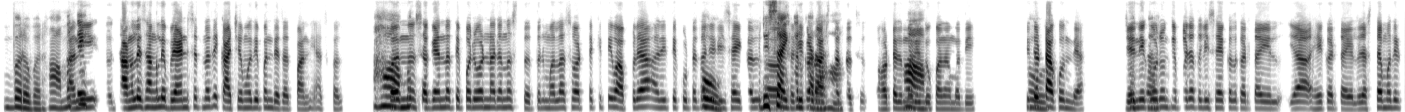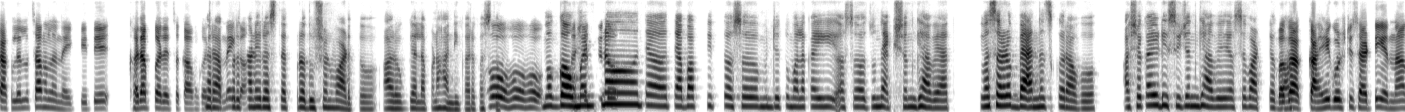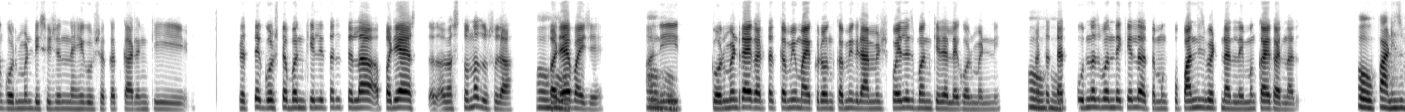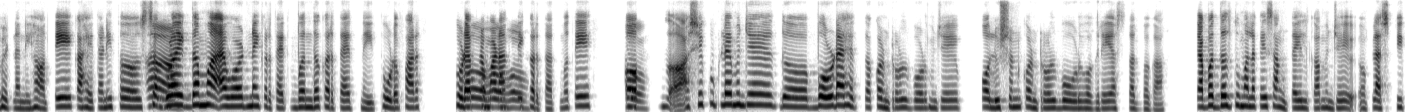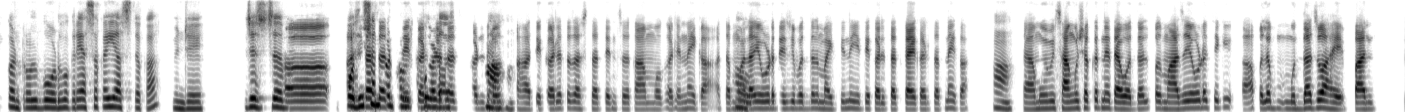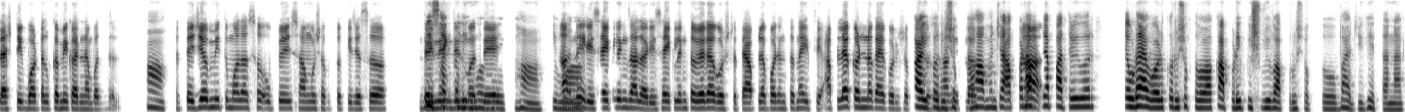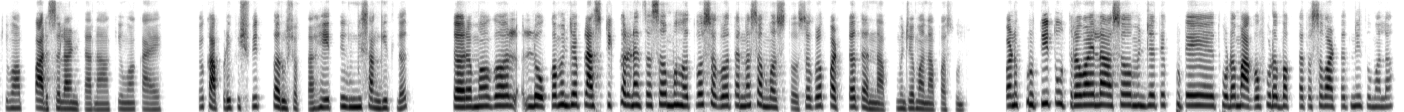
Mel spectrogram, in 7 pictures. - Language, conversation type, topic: Marathi, podcast, प्लास्टिक कमी करण्यासाठी कोणत्या दैनंदिन सवयी सर्वात उपयुक्त वाटतात?
- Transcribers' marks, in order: tapping; in English: "अ‍ॅक्शन"; in English: "मायक्रॉन"; in English: "पोल्युशन कंट्रोल बोर्ड"; in English: "प्लास्टिक कंट्रोल बोर्ड"; in English: "पोल्युशन कंट्रोल बोर्ड"; in English: "रिसायकलिंग"; in English: "रिसायकलिंग"; in English: "रिसायकलिंग"; other background noise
